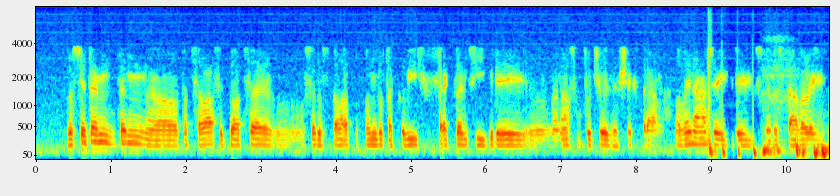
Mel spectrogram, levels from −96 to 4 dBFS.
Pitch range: 90-95 Hz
